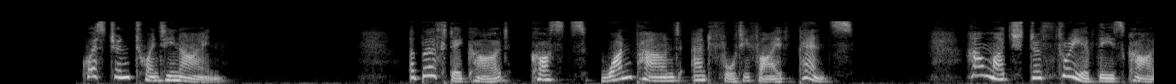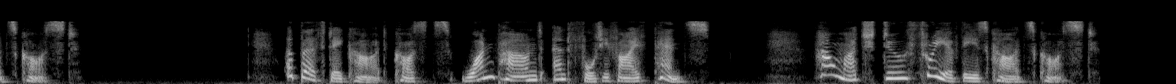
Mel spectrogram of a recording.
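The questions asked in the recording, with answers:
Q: How much do 3 of these cards cost?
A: £4.35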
